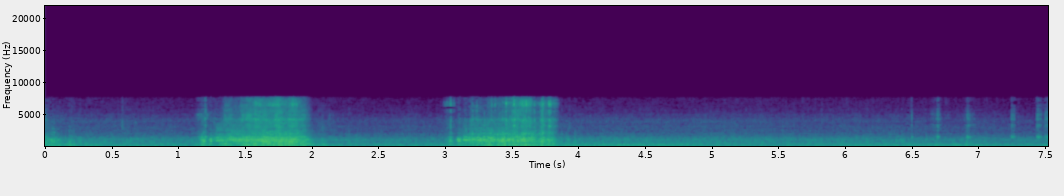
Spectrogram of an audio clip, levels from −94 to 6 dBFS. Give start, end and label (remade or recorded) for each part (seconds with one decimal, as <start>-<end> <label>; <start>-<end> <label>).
0.0-1.3 recorded; 1.3-2.2 remade; 2.2-7.5 recorded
